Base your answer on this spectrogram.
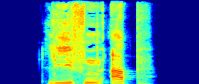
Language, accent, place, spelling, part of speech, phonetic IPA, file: German, Germany, Berlin, liefen ab, verb, [ˌliːfn̩ ˈap], De-liefen ab.ogg
- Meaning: inflection of ablaufen: 1. first/third-person plural preterite 2. first/third-person plural subjunctive II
